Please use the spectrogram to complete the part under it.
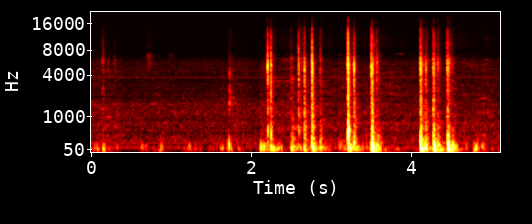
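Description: Computer keyboard keys typed in short bursts of quick, close clicks, sparse at first and then denser, with a brief spoken remark in between.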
